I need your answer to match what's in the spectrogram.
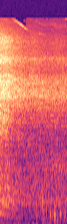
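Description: A steady, airy inhale drawn in through the nose during a guided breathing exercise, about a second and a half long, soft with a breathy hiss and no talking.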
